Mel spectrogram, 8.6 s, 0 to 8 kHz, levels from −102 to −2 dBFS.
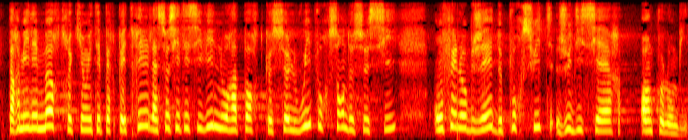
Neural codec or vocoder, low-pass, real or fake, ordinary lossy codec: none; 7.2 kHz; real; none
